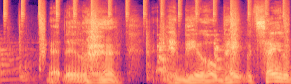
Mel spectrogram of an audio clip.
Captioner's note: murmurs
